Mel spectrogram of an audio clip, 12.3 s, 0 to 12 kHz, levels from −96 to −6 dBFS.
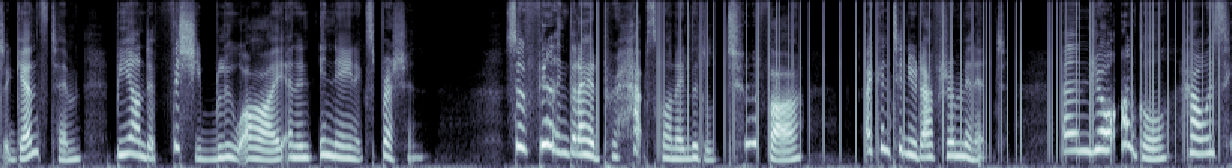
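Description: From 5.81 s to 12.20 s, a train of clicks runs over the speech. About seventy sharp pulses arrive unevenly, averaging 11.3 per second. They peak roughly 15 dB above the speech and tick through pauses too. Electrical interference or a struggling interface is the likely cause.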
